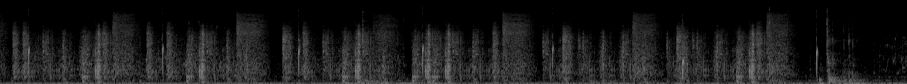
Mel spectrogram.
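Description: Gravelly earth crunches in quick, repeated scrapes as it is dug.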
